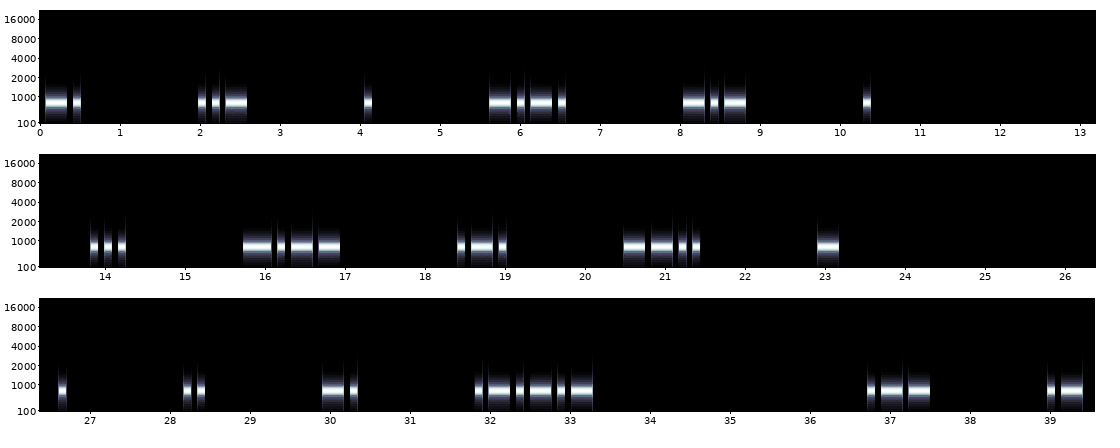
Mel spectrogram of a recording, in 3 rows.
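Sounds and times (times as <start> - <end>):
CW Morse code beeps: 0.1 - 0.5, 2.0 - 2.6, 5.6 - 6.6, 8.0 - 8.9, 13.8 - 14.3, 15.7 - 17.0, 18.4 - 19.0, 20.5 - 21.5, 22.9 - 23.2, 28.2 - 28.5, 29.9 - 30.4, 31.8 - 33.3, 36.7 - 37.5, 39.0 - 39.4.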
